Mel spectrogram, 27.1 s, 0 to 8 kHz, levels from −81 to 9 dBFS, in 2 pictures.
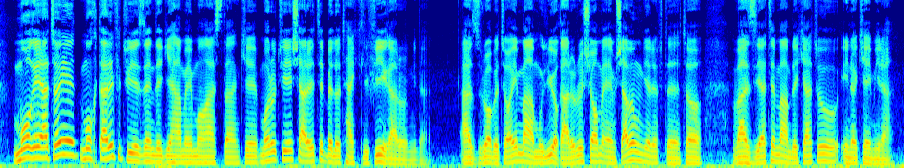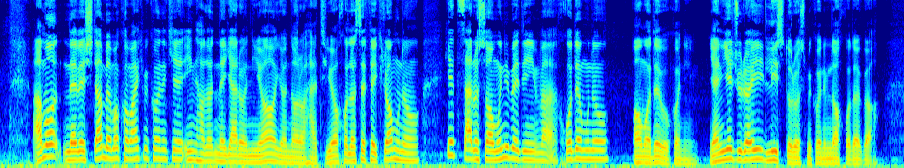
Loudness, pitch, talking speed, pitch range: -19 LUFS, 120 Hz, 140 wpm, 100-155 Hz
